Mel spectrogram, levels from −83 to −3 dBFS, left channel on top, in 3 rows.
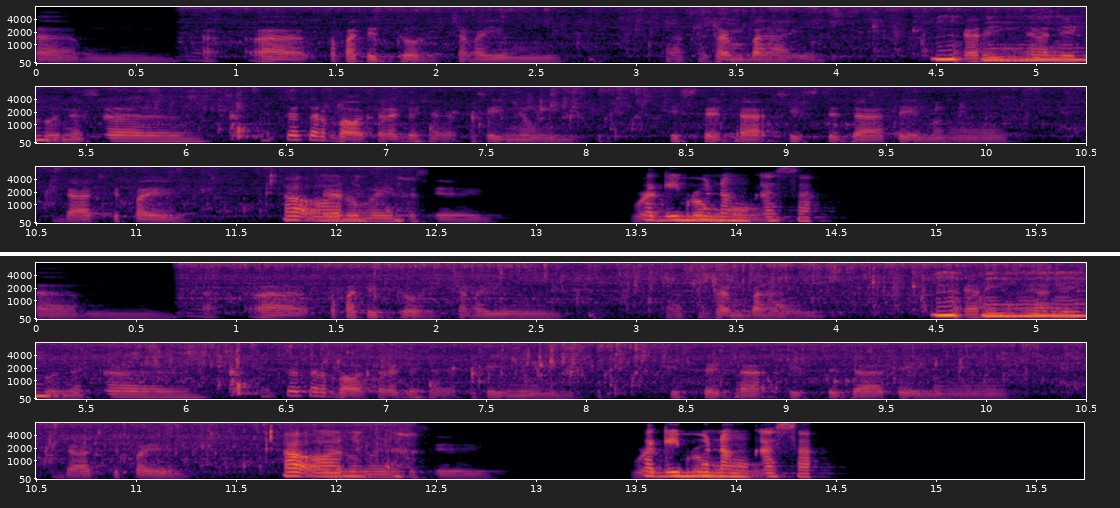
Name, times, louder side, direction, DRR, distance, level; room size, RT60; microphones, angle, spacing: voice 1, 0.0-2.6 3.2-4.0 4.6-6.1 6.4-10.1 10.6-11.3 11.9-12.8 13.5-14.3, left 2 dB, 15° left, 0.9 m, -44 dB
Water tap faucet / Sink (filling or washing), 0.7-12.4, right 9 dB, 70° right, 1.5 m, -42 dB
voice 2, 4.5-5.3 11.7-12.4 13.5-14.4, right 4 dB, 45° right, 0.8 m, -32 dB
19.0 x 7.7 x 5.2 m
head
